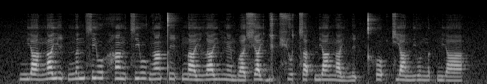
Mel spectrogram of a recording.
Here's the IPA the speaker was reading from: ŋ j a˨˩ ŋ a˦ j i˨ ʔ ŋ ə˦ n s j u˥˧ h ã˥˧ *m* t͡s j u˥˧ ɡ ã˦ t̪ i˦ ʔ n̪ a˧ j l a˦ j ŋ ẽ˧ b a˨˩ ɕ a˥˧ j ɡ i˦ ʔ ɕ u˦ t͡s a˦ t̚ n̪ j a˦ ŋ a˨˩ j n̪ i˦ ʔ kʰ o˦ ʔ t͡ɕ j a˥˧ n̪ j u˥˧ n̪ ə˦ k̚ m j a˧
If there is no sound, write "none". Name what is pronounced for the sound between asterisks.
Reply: ŋ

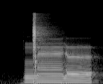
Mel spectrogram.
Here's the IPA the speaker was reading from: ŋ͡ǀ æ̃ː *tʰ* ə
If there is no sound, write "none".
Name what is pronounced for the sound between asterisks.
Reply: ɾ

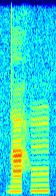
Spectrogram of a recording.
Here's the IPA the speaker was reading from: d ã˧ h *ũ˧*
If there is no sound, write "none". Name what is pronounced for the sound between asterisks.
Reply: ũ˧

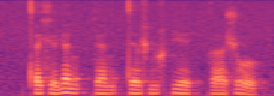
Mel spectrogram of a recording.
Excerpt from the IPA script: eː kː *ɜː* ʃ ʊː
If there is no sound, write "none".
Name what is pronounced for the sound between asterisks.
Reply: ɜː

